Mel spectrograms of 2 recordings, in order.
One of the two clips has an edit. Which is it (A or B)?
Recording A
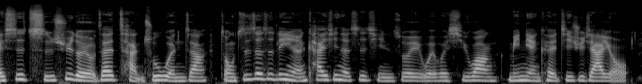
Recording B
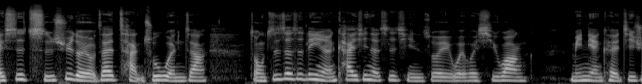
A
